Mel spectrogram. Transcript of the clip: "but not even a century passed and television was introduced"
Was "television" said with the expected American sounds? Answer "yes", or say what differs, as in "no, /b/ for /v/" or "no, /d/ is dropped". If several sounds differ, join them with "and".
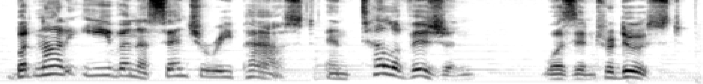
yes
